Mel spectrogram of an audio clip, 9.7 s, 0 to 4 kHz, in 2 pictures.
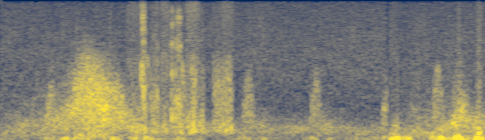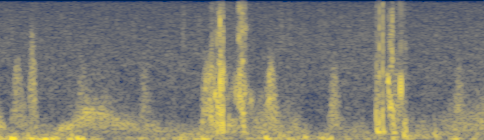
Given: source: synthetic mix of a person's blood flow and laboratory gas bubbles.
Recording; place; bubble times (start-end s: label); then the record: Doppler ultrasound of blood flow; subclavian vein
1.26-2.04 s: bubbles
2.12-2.33 s: bubbles
6.93-7.39 s: bubbles
8.57-8.90 s: bubbles
From the record:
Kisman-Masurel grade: 221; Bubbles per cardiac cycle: several, 3 to 8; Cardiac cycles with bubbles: 10 to 50%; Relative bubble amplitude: barely perceptible (0.100 to 0.250); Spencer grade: 2 (many but less than half of the cardiac periods contain bubble signals, singularly or in groups); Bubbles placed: anywhere in the cardiac cycle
